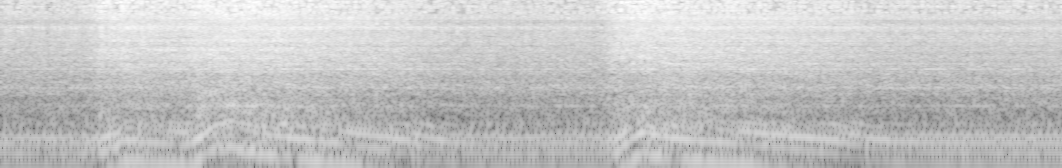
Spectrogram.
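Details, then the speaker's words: Engine idling after an exhaust leak was sealed: steady, even idle with two quick throttle blips, and the header is now audible with no puffing or ticking. Exhaust sounds sealed; normal idle. "I think you can almost hear the sound of the header now without that exhaust leak."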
